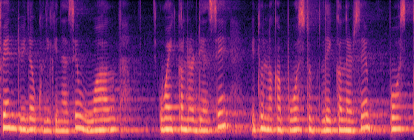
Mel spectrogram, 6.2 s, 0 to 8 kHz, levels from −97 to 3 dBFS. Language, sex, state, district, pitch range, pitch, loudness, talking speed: Nagamese, female, Nagaland, Dimapur, 220-245 Hz, 230 Hz, -15 LUFS, 165 wpm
